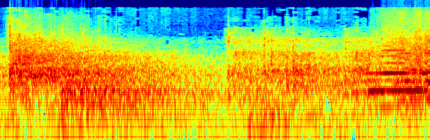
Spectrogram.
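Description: A sharp impact thud echoing through a gymnasium at the start, then another knock a little over a second in, from ball hockey play on a hard gym floor.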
